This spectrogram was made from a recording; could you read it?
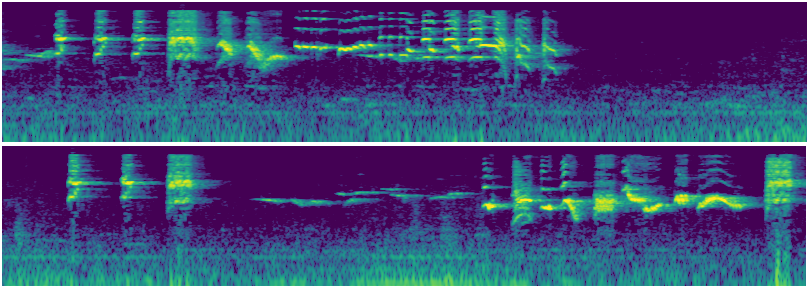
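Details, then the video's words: Long-shot song, called tembakan panjang, from a magpie-robin: four seconds of rapid, loud chips and fluttering high trills, a near-silent gap, then scattered sharp notes and lower slurred whistles returning toward the end. "Kacer Faekter tembakan panjang" pendongkrak emosi kacer lain"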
